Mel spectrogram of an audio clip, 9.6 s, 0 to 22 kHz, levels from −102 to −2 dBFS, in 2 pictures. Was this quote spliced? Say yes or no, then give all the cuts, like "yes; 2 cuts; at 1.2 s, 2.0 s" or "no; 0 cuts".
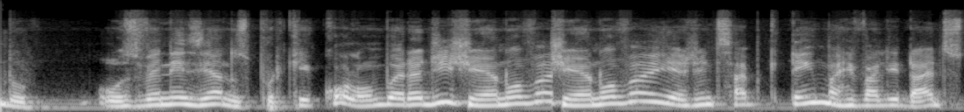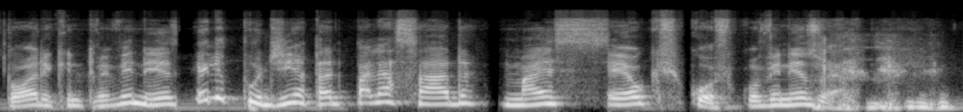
yes; 4 cuts; at 2.8 s, 5.3 s, 5.7 s, 7.9 s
